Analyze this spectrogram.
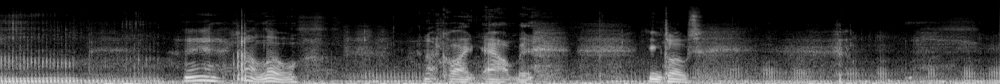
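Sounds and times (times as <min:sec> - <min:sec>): dirt bike engine idling: 0:00.0 - 0:10.0.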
